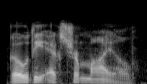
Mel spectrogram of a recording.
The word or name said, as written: go the extra mile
